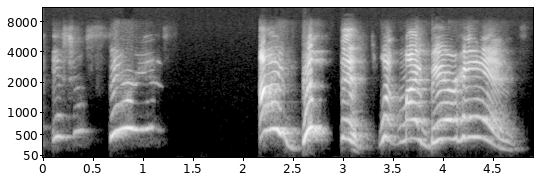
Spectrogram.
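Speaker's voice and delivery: high, disbelieving squeal; can you believe these people; mock incredulous cry, slow and loud. Incredulous retort to doubters.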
